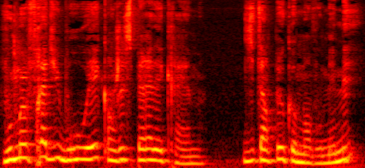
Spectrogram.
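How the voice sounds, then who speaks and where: A woman's voice: mid-range voice, expressive, normal speed, mellow, slightly rough. A woman reading the part of a witty, demanding young noblewoman who teases and scolds her suitor. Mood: teasing. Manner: teasing and disdainful.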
